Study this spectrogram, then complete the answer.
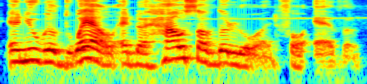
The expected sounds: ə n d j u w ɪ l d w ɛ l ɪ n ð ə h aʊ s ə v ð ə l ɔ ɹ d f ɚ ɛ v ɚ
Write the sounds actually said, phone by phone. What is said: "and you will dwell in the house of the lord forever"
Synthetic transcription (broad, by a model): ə n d j u w ɪ l d w ɛ l ɪ n ð ə h aʊ s ə v ð ə l ɔ ɹ d f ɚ ɛ v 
